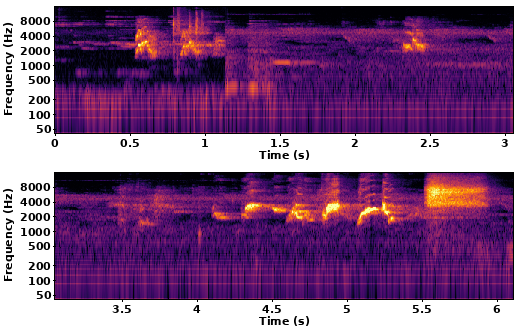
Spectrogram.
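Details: Vietnamese red-whiskered bulbul, small, aged over ten, in note-counting song: a few scattered chirps, then a rapid run of bright, slurred whistled notes ending in a harsh burst.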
